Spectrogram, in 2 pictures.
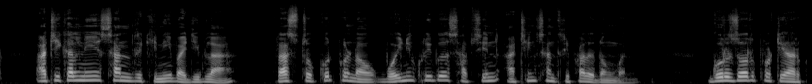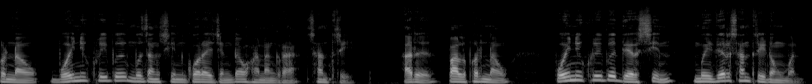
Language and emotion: Bodo, neutral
